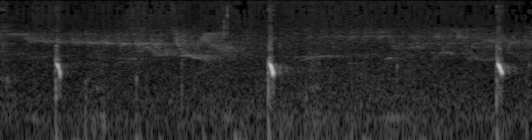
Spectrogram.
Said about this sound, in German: Was macht die Amsel? Es wird schneller, der Alarm. Der Alarm wird schneller, mhm. er wird häufiger, weil die Katze geht.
